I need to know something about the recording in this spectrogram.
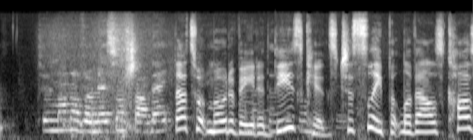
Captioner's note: speaking in French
